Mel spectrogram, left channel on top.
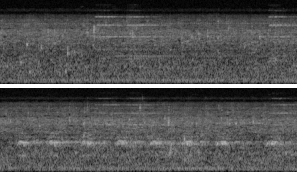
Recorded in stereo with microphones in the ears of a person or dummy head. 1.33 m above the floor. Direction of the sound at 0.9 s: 15° left (ahead or behind).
